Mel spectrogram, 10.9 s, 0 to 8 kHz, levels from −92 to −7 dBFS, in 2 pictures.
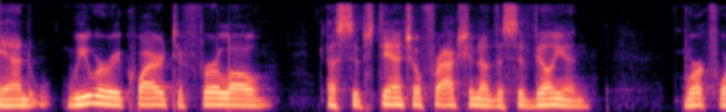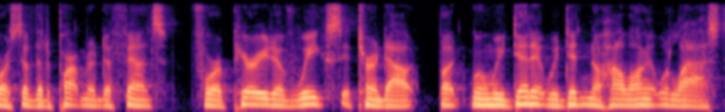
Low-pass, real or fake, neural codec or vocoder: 7.2 kHz; real; none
